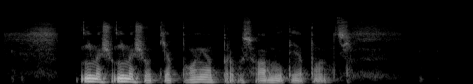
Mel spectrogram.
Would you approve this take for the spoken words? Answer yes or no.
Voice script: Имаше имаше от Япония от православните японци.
yes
